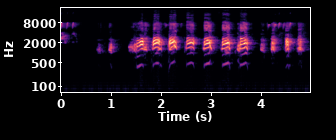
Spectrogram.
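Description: A duck gives a rapid series of harsh, nasal quacks, about three per second, loud and evenly paced after a few quieter opening notes.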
